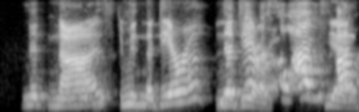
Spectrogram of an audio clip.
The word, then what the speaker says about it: Nadira: with nas NS you know what I've said Nas for so long because Nas is your it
